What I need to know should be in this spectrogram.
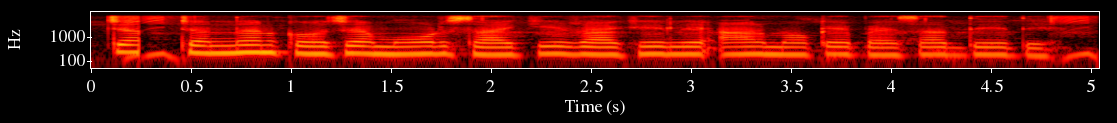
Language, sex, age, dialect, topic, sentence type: Magahi, female, 18-24, Northeastern/Surjapuri, banking, statement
